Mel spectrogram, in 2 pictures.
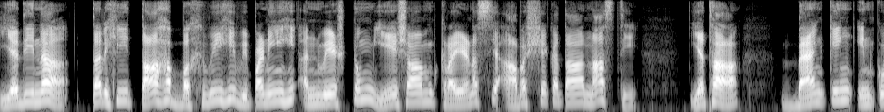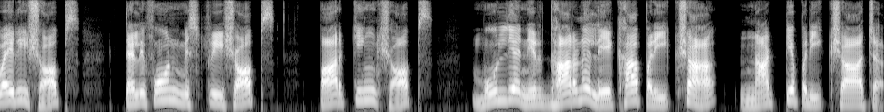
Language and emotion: Sanskrit, neutral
